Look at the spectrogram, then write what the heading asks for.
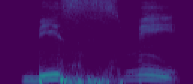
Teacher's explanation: Suara sin dan desisnya itu nyambung dengan huruf mim.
